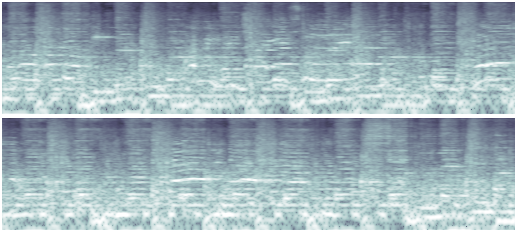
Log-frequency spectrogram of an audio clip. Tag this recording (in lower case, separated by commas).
music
